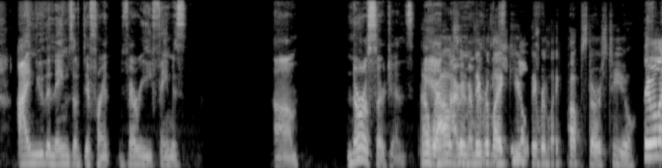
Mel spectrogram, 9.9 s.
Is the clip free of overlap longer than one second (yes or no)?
no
